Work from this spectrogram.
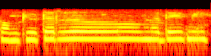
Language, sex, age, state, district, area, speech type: Marathi, female, 18-30, Maharashtra, Amravati, urban, conversation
